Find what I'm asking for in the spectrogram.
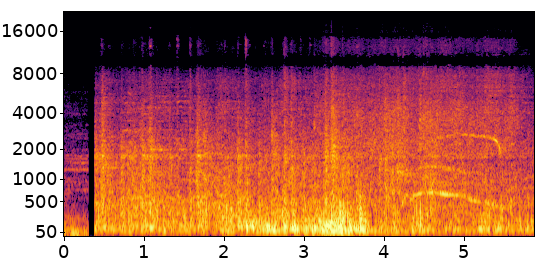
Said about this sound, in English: There's the famous caterpillar ride.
